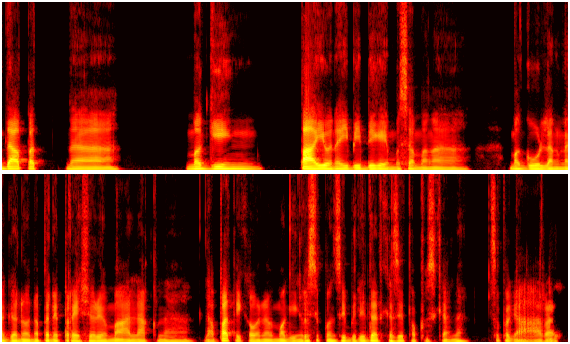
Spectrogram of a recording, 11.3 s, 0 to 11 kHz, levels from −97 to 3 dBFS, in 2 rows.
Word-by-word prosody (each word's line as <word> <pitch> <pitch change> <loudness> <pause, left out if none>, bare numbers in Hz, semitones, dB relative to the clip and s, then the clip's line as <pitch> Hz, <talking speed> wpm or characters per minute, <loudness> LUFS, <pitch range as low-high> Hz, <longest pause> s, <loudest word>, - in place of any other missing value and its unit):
dapat 120 0 +4 0.2
na 105 -2 0 0.7
maging 120 -1 +2 0.3
payo 115 -2 +10
na 110 -1 +2
ibibigay 105 0 +3
mo 100 - -4
sa 110 +1 -2
mga 95 -2 -5 0.4
magulang 100 -1 +1
na 100 - -1
gano’n, 95 -1 -2
na 95 - -3
peni-pressure 100 -1 -2
yung 95 - -5
mga 95 -2 0
anak 90 -2 -4
na, 85 0 -7 0.2
"Dapat - - 0
ikaw 90 -1 -3
ng 90 0 -4
maging 95 -1 -3
responsibilidad 95 +1 -2
kasi 100 +2 -3
tapos - - -9
ka 90 - -7
na 90 -2 -5 0.2
sa - - -9
pag-aaral." 85 +2 -5
100 Hz, 155 wpm, -27 LUFS, 95-110 Hz, 0.7 s, payo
